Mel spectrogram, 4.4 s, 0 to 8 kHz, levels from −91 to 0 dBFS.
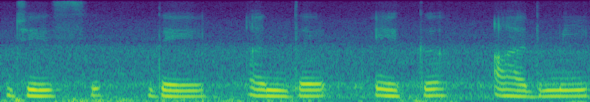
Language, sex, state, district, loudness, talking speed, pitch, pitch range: Punjabi, female, Punjab, Kapurthala, -15 LUFS, 70 wpm, 180 Hz, 175-190 Hz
